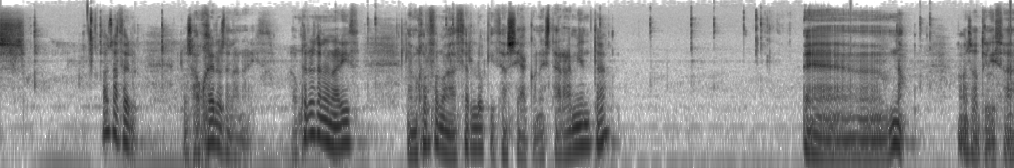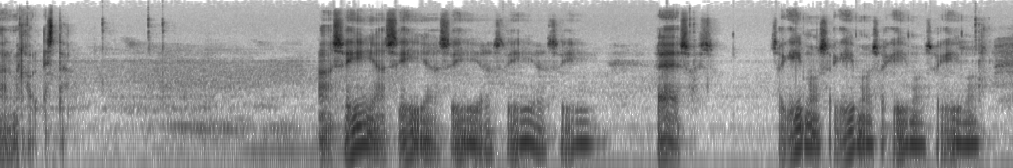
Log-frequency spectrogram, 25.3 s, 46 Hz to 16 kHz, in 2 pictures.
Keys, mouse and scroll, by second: 1.0-4.9 middle drag, 5.2 click, 7.4-11.4 drag, 12.1 click, 14.6-17.2 drag, 22.1 click.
